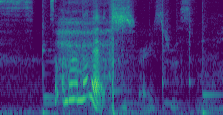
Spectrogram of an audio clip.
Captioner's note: sighs heavily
